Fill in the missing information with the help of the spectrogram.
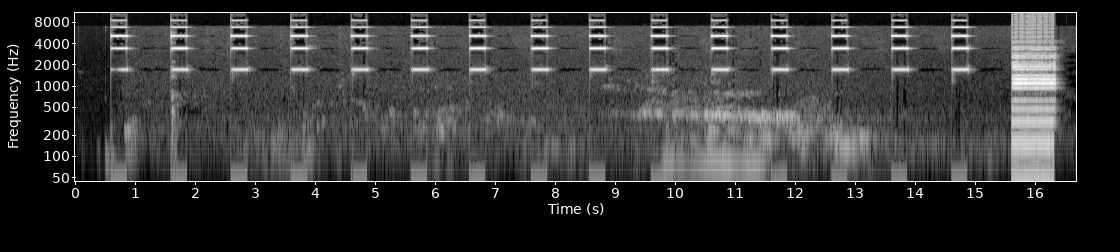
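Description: Countdown timer ticking off fifteen seconds with a short electronic beep each second. It ends in a longer, louder buzzer as the count reaches zero, signalling that time is up.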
